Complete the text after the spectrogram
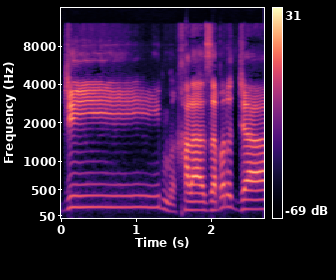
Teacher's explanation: খাড়া জাবর লাগিয়ে যখন আমরা পড়বো তখন জিমটাকে আমরা এক আলিফ পরিমাণ টান দেবো।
